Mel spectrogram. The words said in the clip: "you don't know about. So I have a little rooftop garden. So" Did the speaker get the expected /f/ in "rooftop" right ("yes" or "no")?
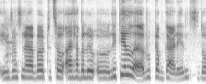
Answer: no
